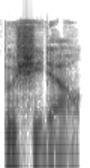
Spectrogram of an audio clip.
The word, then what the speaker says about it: Bushido: Pronounced Bushido.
